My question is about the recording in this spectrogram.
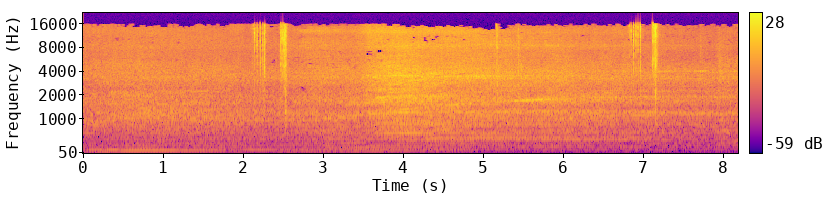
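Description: A car engine running at low revs, then the car passing close by: its sound swells to a peak about halfway through and fades away. A few sharp clicks come in between.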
